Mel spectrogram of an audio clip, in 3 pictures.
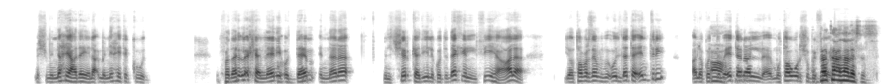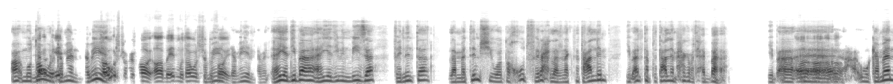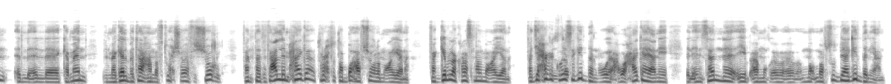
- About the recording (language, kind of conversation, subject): Arabic, podcast, إزاي بدأت رحلتك مع التعلّم وإيه اللي شجّعك من الأول؟
- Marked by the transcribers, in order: in English: "الCode"; laughing while speaking: "فده اللي خلاني"; in English: "data entry"; other background noise; in English: "data analysis"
